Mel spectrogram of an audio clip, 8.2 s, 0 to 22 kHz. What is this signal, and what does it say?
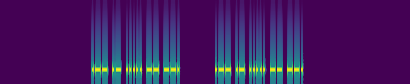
Morse code, heard as a keyed tone, about 36 wpm, 700 Hz. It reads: WA5MG WA5MG
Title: USA Call Signs - 5 Characters - Repeated 2x - 35wpm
